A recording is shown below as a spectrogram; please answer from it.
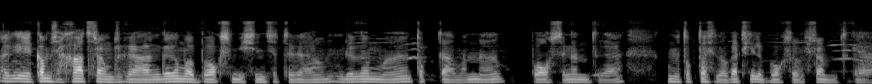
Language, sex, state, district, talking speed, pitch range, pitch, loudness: Wancho, male, Arunachal Pradesh, Longding, 75 wpm, 110-125 Hz, 115 Hz, -24 LUFS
